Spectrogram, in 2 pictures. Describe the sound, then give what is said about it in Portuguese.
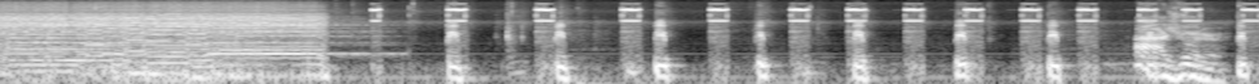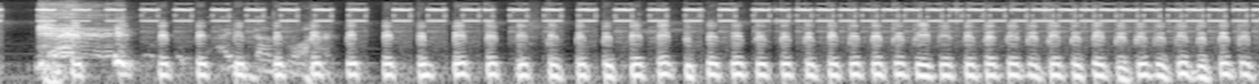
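A loud electronic beeping sound effect like a ticking time bomb counts off in steady pulses and then speeds into a rapid, insistent alarm run, after a brief burst of busy sound at the start. “Bomba relógio aqui no Resenha.”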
